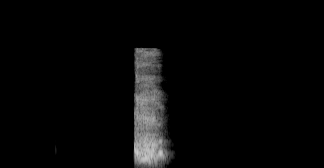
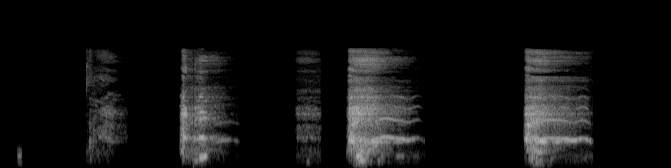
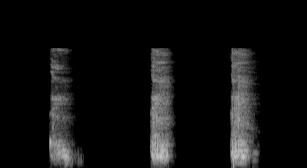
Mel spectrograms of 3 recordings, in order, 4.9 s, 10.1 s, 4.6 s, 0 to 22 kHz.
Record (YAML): cough_length: 4.9 s
cough_amplitude: 21785
cough_signal_mean_std_ratio: 0.23
exhalation_length: 10.1 s
exhalation_amplitude: 9144
exhalation_signal_mean_std_ratio: 0.36
three_cough_length: 4.6 s
three_cough_amplitude: 11936
three_cough_signal_mean_std_ratio: 0.33
survey_phase: beta (2021-08-13 to 2022-03-07)
age: 45-64
gender: Male
wearing_mask: 'No'
symptom_cough_any: true
symptom_sore_throat: true
symptom_abdominal_pain: true
symptom_fatigue: true
symptom_fever_high_temperature: true
symptom_headache: true
symptom_other: true
symptom_onset: 2 days
smoker_status: Never smoked
respiratory_condition_asthma: false
respiratory_condition_other: false
recruitment_source: Test and Trace
submission_delay: 1 day
covid_test_result: Positive
covid_test_method: RT-qPCR
covid_ct_value: 18.1
covid_ct_gene: ORF1ab gene
covid_ct_mean: 18.8
covid_viral_load: 690000 copies/ml
covid_viral_load_category: Low viral load (10K-1M copies/ml)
